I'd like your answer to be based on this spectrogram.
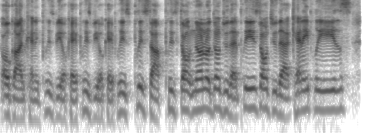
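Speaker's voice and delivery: put-on cringing, anxious, pleading tone. Retelling own reactions while watching a match: retelling own cringing plea. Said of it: "this whole match was me cringing on the inside".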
